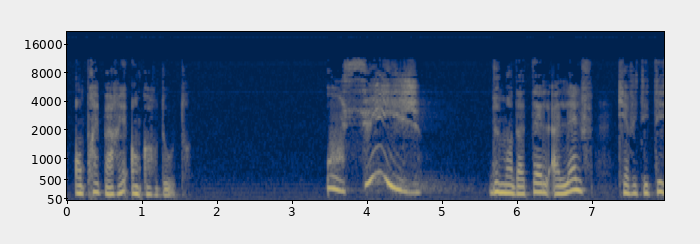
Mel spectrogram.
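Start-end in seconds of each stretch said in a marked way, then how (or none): 3.5-4.7 higher, drawn-out question; high-voiced puzzled dragon aunt; Lucie, wondering. A narrator's reading. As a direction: ask in a high, wondering character voice. Lucie asks the elf where she is.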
